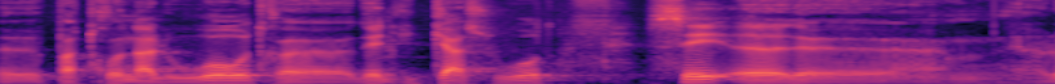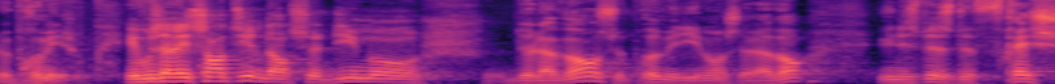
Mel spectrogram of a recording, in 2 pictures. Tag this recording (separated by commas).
Speech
